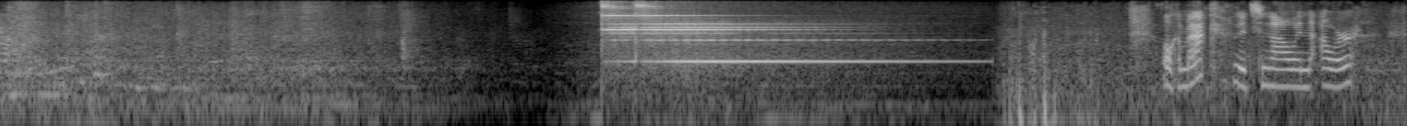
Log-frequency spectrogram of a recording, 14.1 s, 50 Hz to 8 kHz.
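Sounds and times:
noisy background: 0.0s - 14.0s
single bell struck on radio to mark a time break: 6.0s - 10.0s
speech: 11.7s - 13.7s.

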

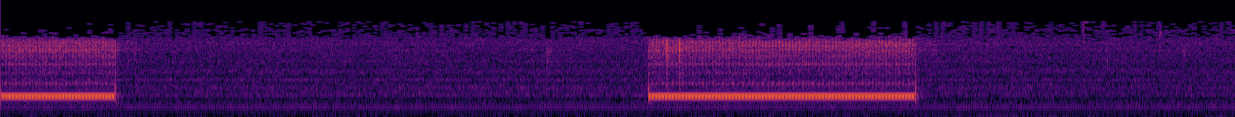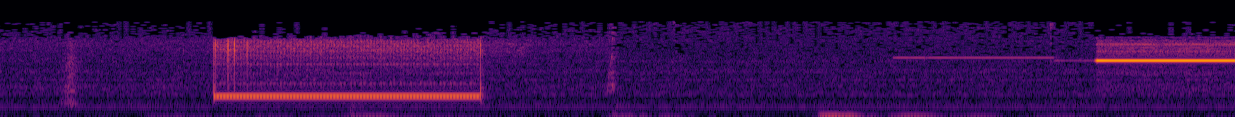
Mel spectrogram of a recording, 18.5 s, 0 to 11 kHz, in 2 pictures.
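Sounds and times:
long buzzy telephone ringback tones: 0.0s - 0.9s, 4.9s - 6.9s, 10.9s - 12.9s, 16.0s - 18.5s
faint hum: 0.0s - 18.5s.

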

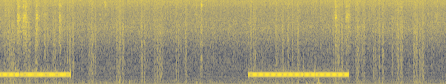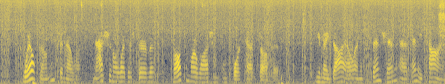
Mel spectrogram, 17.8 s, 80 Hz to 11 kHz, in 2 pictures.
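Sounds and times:
ringing tone of an outgoing call from a cell phone: 0.0s - 1.4s, 5.0s - 7.0s
low noise: 0.0s - 17.8s
speech: 11.1s - 17.0s.

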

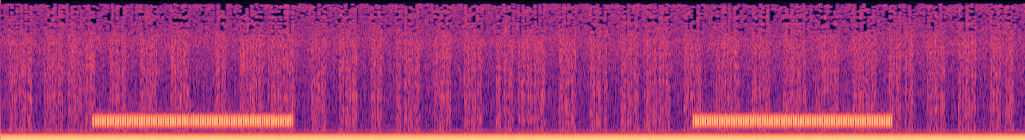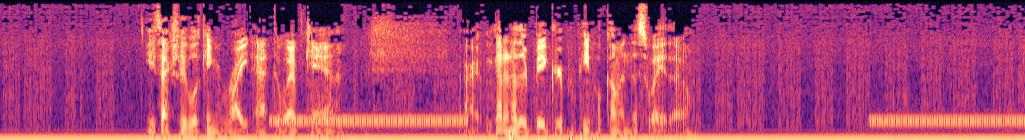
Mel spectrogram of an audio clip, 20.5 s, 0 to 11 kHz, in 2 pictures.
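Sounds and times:
constant noise: 0.0s - 20.4s
phone line ringback tone: 0.9s - 2.9s, 7.0s - 8.9s, 13.2s - 14.9s, 19.0s - 20.4s
speech: 11.8s - 14.2s, 14.9s - 17.4s.

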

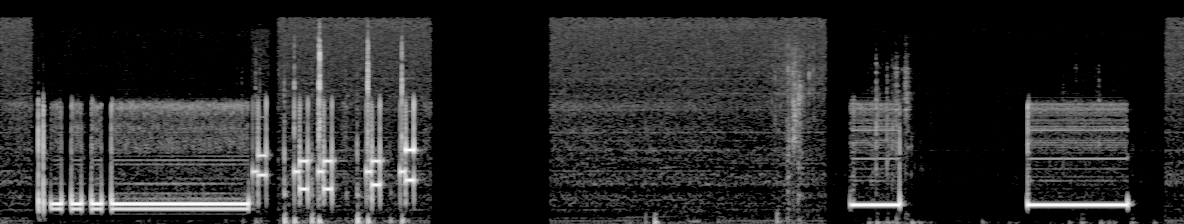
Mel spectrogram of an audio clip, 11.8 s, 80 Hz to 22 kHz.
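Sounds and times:
long busy-signal tones: 0.5s - 2.6s, 10.3s - 11.3s
steady phone tone: 0.5s - 2.6s, 8.5s - 9.0s, 10.3s - 11.3s.

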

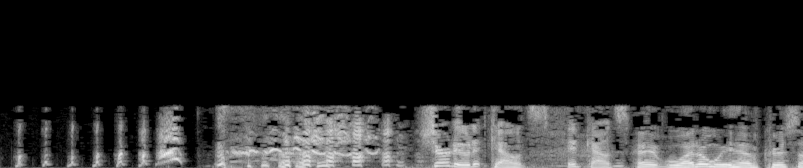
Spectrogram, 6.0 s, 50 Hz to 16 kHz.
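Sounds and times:
person imitating a chicken clucking and squawking: 0.0s - 1.4s
laughter: 0.1s - 5.0s
speech: 2.1s - 6.0s.

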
